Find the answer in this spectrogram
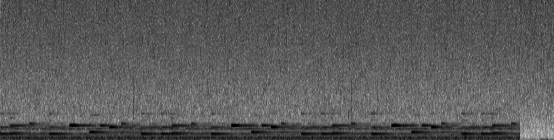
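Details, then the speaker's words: Soft repeating melodic chime from a CEREC dental intraoral scanner acquiring the image of a tooth prepared for a crown; the tune plays while it captures good information, then stops. "so that is me using the CEREC machine to acquire the image of your tooth after I've prepared it for a crown that machine used to make a like a clicking sound"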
